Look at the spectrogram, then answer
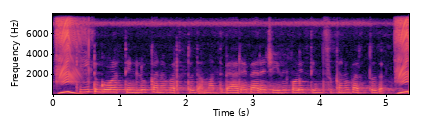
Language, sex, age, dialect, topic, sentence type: Kannada, female, 18-24, Northeastern, agriculture, statement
